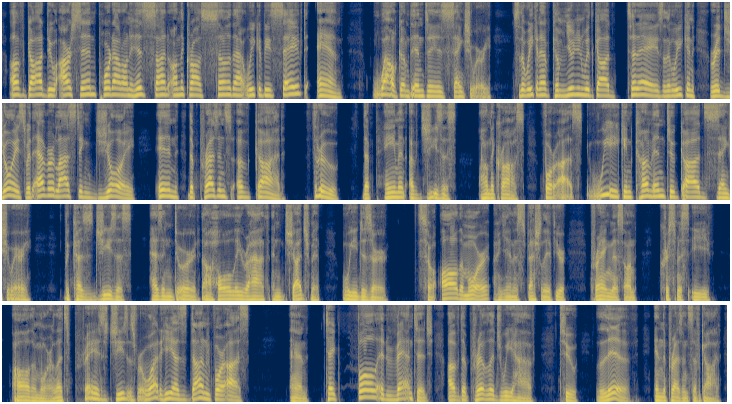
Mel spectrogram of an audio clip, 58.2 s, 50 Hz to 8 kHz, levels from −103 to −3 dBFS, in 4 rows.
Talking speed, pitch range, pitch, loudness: 120 wpm, 105-170 Hz, 135 Hz, -19 LUFS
